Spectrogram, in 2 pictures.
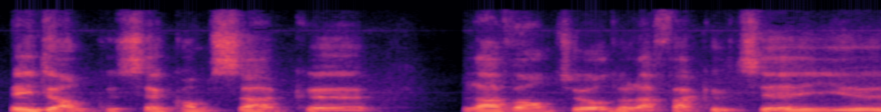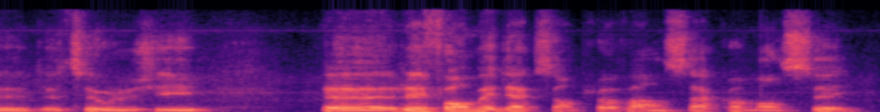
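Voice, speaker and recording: An older man from Liverpool, a theology professor, speaking in a radio interview, slowly and with many hesitations. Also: mid-range voice, gravelly. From Liverpool, England. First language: English. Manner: slow, halting, many fillers.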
